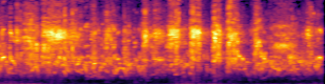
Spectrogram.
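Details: A pet parakeet at breakfast on an autumn morning; short burst of shrill, squeaky chatter with thin whistled notes mixed into continuous scratchy twittering.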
